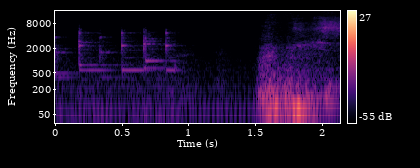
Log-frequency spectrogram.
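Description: Electronic phone ringtone of a few quick, fairly faint melodic beeps, followed after a short pause by a burst of louder muffled rumbling noise.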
